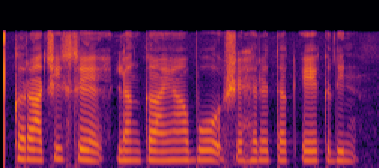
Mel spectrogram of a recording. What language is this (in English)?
Urdu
